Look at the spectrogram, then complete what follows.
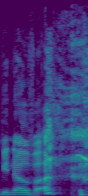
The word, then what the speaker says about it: Benovia: Benovia, but I call it Benova. Benova. Benova. And the I is silent.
